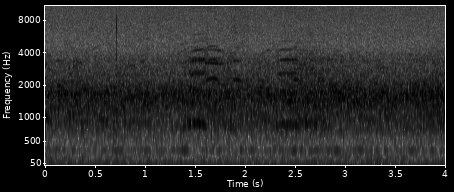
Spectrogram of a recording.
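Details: Far-off common cranes near Berlin, Germany, on 24 October 2015, give faint, rolling trumpeted calls, a few notes scattered through the clip, over a steady rushing wind-like roar.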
